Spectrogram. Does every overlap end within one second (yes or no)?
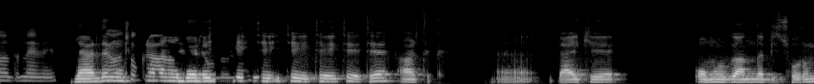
no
